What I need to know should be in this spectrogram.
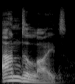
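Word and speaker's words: Andalite: too it gives pronunciations and light pronounced anderlite a four-legged two-handed four-eyed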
